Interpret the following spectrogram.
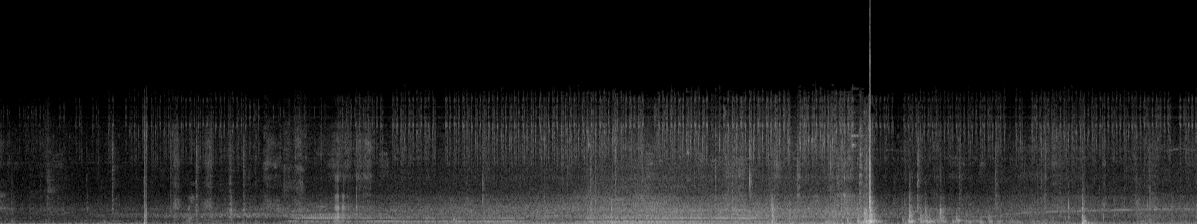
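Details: Rumbling traffic and passing vehicles fill the background while a long, steady horn-like tone sounds for several seconds. No animal voice stands out clearly from the mechanical noise.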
